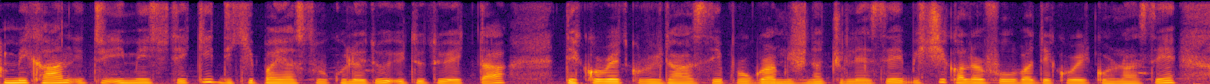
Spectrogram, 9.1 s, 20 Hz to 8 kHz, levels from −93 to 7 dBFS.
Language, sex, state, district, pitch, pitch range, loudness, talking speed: Nagamese, female, Nagaland, Dimapur, 160 Hz, 150-170 Hz, -17 LUFS, 150 wpm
